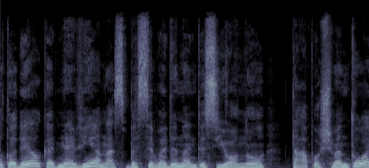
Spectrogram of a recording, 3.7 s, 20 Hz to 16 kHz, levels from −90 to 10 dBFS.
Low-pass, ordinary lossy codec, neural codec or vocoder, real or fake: 14.4 kHz; AAC, 64 kbps; vocoder, 44.1 kHz, 128 mel bands every 512 samples, BigVGAN v2; fake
